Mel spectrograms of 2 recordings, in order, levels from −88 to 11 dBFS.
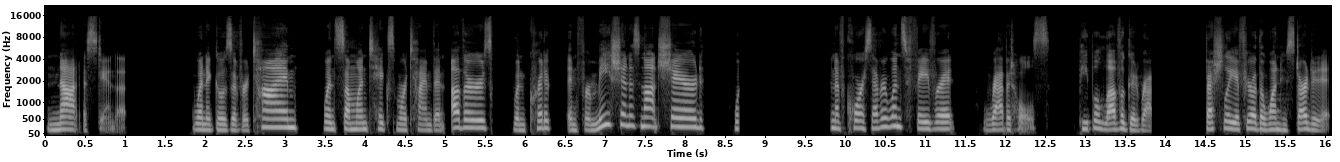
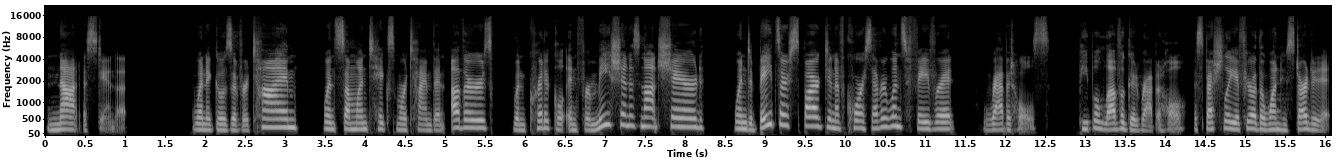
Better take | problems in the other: second | audio cutting out; at 6.5 s, at 8.5 s for 1 s and at 14 s for 0.5 s

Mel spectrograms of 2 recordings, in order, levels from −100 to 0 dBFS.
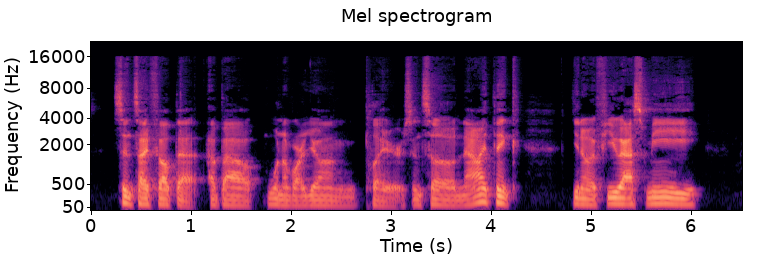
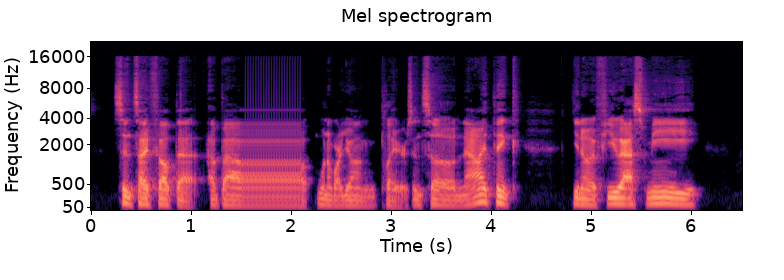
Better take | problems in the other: first | audio freezing; at 1.5 s for 0.5 s

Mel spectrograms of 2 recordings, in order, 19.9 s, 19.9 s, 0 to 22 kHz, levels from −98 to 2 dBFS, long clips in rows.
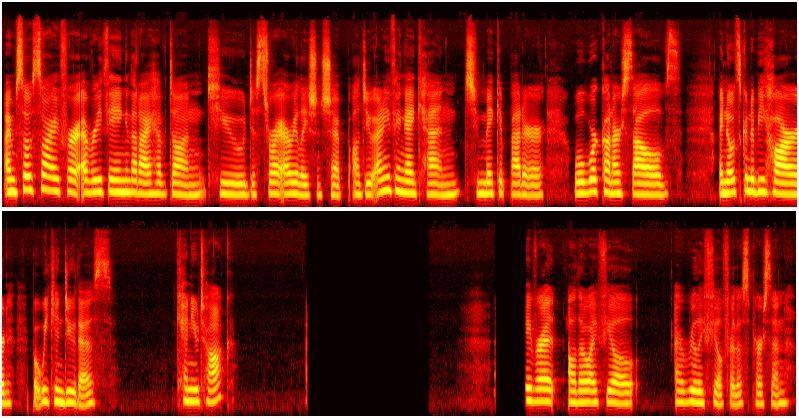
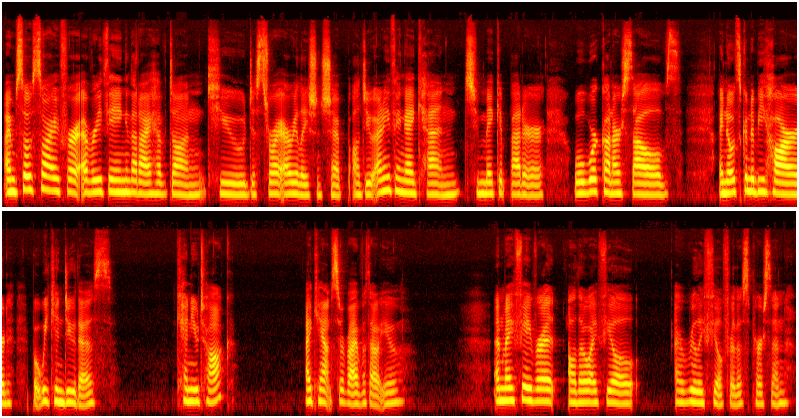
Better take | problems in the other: second | audio cutting out; at 14 s for 1.5 s and at 16 s

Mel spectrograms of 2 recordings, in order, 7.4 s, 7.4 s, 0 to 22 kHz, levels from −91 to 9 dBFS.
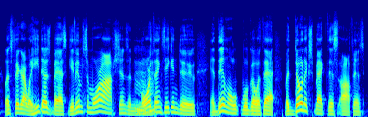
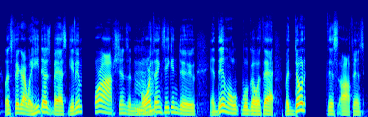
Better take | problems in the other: first | audio cutting out; at 1.5 s and at 6 s

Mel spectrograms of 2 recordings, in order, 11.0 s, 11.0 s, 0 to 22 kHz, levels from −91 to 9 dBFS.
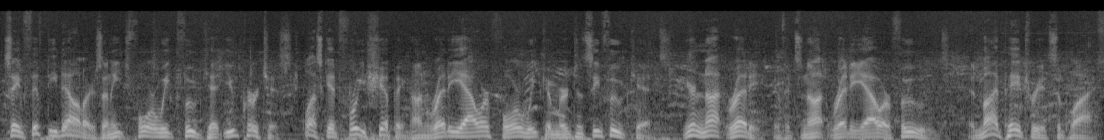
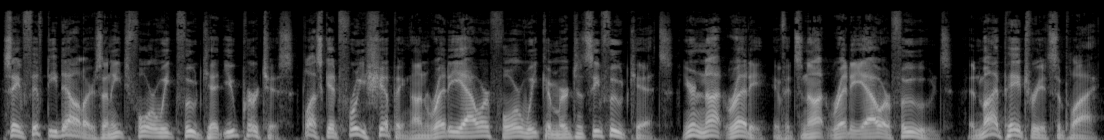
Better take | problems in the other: second | hiss; noticeable; throughout; 15 dB below the speech

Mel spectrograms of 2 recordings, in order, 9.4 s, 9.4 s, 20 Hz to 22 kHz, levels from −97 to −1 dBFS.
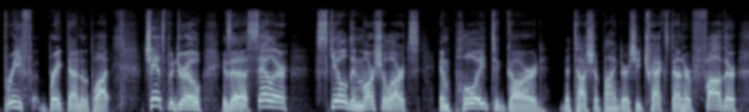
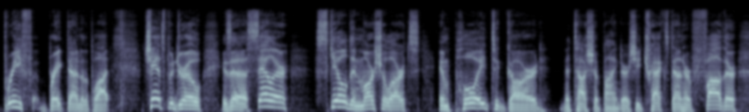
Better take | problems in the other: neither | none

